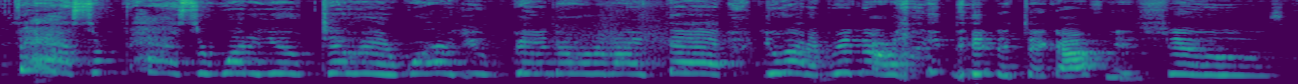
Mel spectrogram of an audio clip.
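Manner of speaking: high, loud hollered orders; imitated screaming sheriffs. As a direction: holler commands like a mean sheriff. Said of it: "screaming and hollering at us".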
